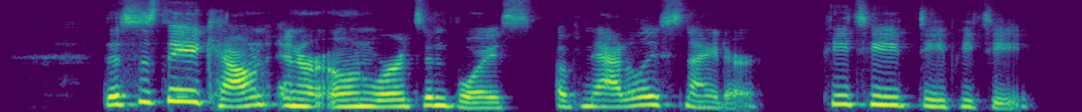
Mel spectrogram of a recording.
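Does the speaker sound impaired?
No.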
